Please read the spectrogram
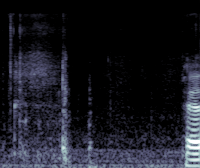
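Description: Low, steady background hum in a car cabin with a single faint click about halfway in; a man starts speaking near the end.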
